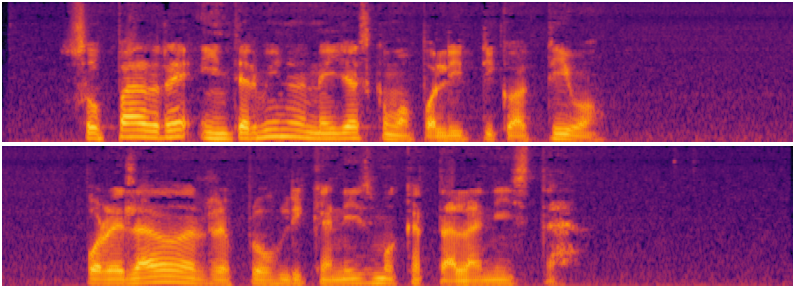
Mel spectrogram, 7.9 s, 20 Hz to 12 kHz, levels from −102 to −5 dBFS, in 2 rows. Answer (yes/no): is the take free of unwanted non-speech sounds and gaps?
yes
